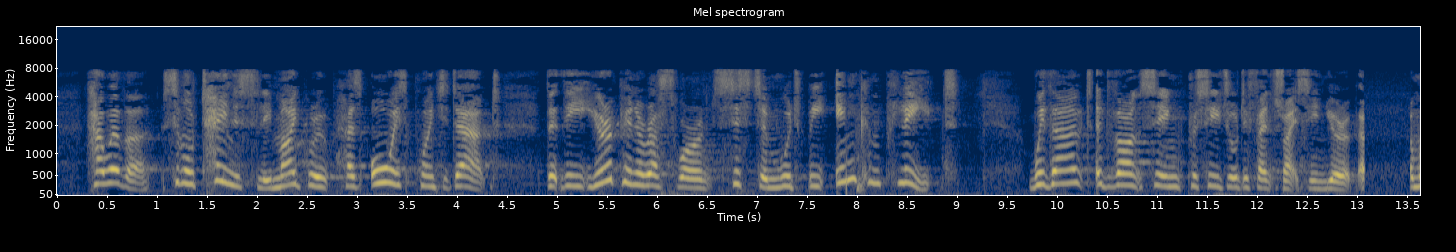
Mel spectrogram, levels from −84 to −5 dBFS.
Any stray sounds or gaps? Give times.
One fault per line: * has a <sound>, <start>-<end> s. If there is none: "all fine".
all fine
